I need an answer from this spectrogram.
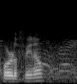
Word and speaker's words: Portofino: ferrari another ferrari we are here it's a puerto fino fortofina ammo i have no idea how to pronounce that portofino how do you pronounce that portofino yeah all right portofino damn bro i need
